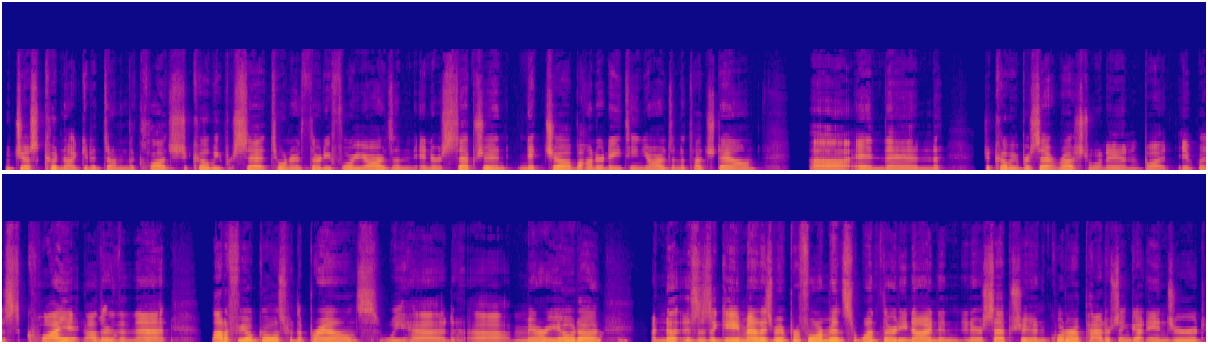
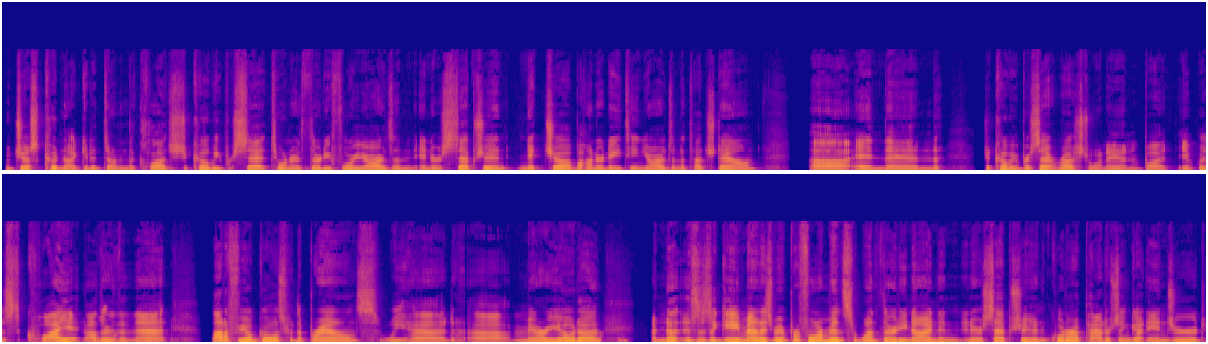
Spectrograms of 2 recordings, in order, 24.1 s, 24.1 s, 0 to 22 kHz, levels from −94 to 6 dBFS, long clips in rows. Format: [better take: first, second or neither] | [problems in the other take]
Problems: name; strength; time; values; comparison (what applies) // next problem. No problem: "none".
neither | none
